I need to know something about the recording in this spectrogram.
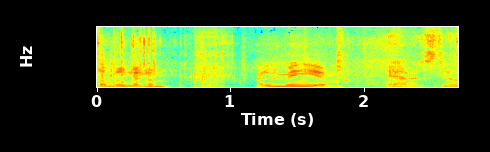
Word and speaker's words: aluminium: Aluminum. Last thing. Aluminium. Aluminium. Confirm. Engage. You gotta pronounce like the British.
